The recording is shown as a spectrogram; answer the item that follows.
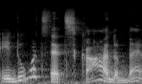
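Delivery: ordinary delivery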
